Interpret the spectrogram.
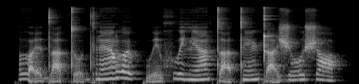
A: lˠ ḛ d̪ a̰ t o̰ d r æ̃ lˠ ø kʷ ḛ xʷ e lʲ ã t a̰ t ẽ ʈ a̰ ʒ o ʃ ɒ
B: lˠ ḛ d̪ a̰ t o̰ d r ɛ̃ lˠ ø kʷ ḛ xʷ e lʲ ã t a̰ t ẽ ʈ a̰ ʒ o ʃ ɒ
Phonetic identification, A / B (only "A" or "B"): B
